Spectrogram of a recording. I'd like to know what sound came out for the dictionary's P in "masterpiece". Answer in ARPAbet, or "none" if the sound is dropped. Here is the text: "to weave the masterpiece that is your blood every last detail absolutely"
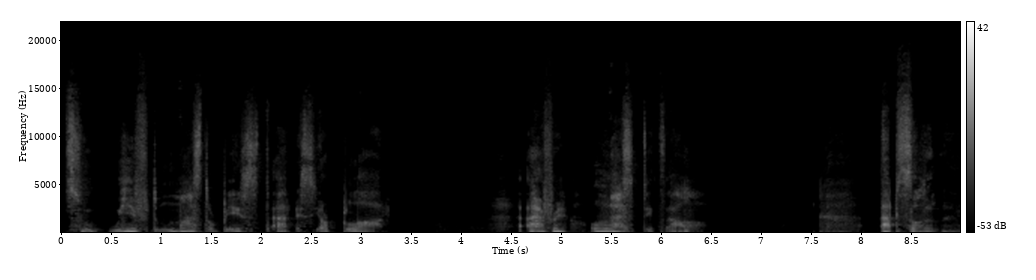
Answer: B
